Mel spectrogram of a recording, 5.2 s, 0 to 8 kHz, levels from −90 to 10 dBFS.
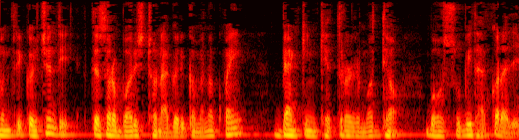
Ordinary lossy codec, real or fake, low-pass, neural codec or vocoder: none; real; none; none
